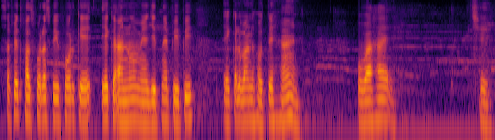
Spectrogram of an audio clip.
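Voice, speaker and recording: A man's voice: medium pitch, level tone, slow, pauses often, smooth. A man teaching an exam practice lesson, reading out questions and answers and often repeating a question before answering.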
